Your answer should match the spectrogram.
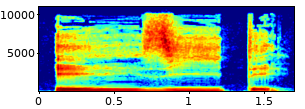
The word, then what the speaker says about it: hésiter: Okay, remember that H doesn't exist, so we don't pronounce it, and the first thing you will pronounce is this vowel here, E accent aigu, E. Hésiter. Hésiter.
